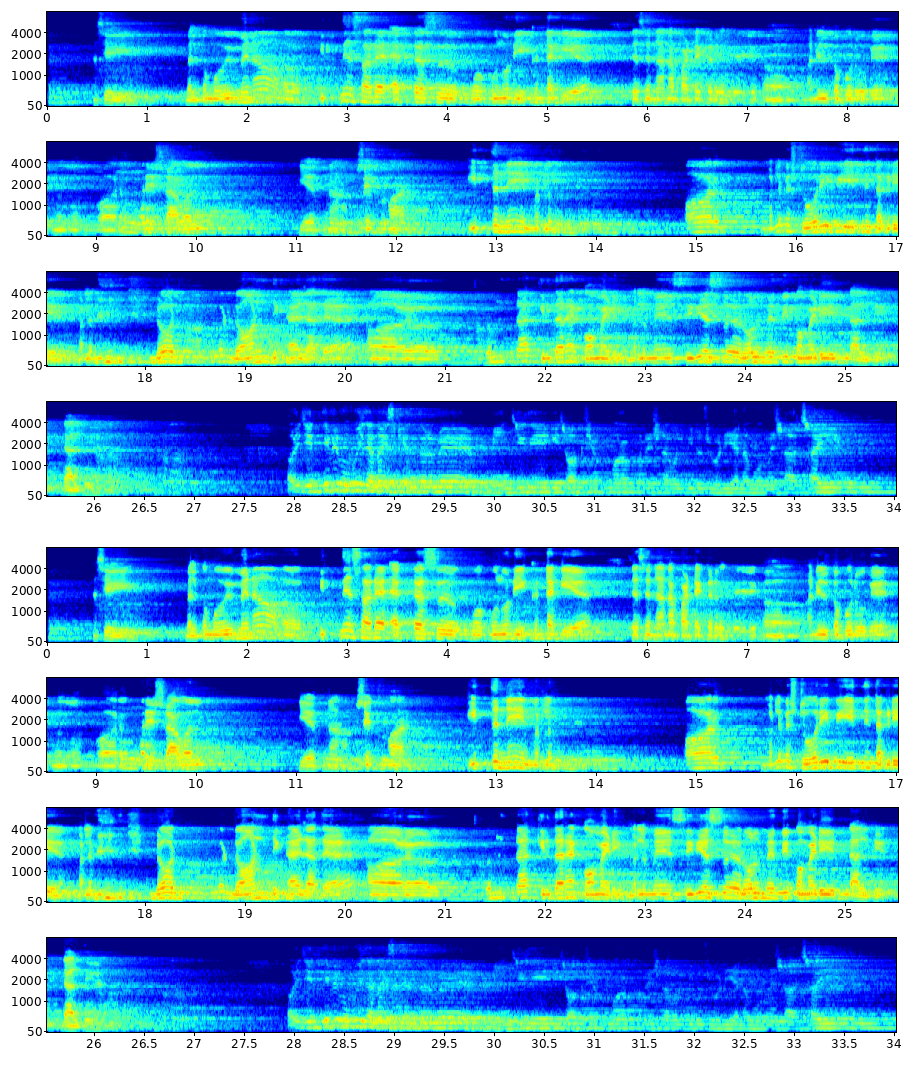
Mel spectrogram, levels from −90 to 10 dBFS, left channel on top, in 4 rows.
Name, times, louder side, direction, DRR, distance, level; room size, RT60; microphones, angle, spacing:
voice 1, 0.5-1.0 1.4-5.5 5.8-10.1 11.0-12.2 12.7-13.6 14.9-15.3 15.6-21.0 21.3-26.1, right 3 dB, 60° right, 8 dB, 1.1 m, -23 dB
voice 2, 6.6-6.9 9.2-10.0 11.3-12.0 13.5-14.1 18.4-18.6 19.2-19.4 21.2-21.6 26.0-26.3 26.7-27.0 27.9-33.5, equal, 55° left, 0 dB, 2.9 m, -34 dB
28.0 x 15.5 x 9.6 m, 2.8 s
head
